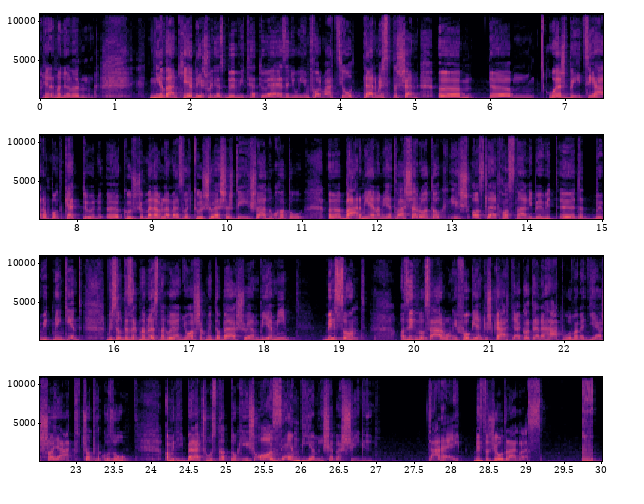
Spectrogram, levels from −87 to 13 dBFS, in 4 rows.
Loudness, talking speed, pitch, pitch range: -32 LUFS, 140 wpm, 165 Hz, 145-205 Hz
